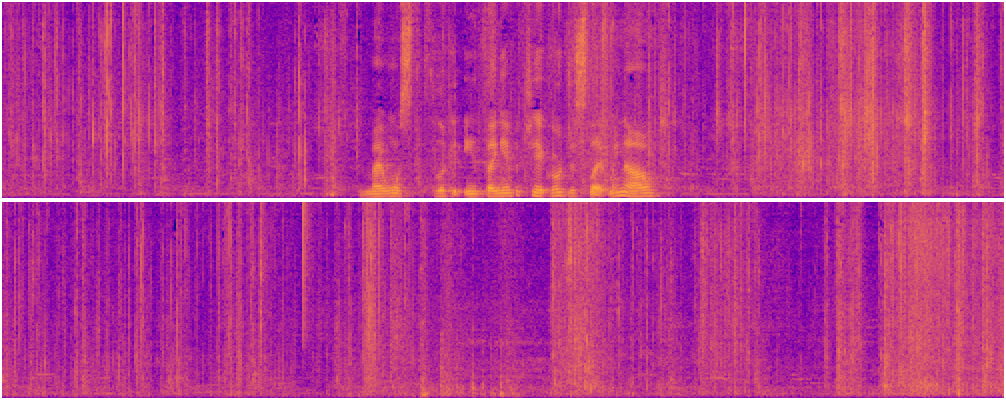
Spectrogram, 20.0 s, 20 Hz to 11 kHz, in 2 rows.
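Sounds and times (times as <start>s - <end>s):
plastic wrapping crinkling: 0.0s - 20.0s.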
